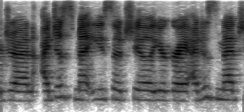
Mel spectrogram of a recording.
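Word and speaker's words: Xochitl: trying to do now my name is pronounced sochi sochi sorry i'm so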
